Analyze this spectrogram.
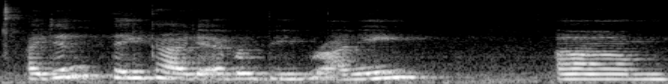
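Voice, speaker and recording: In a room with audible echo and noticeable background noise, a woman speaks with a fairly high pitch. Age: 60s. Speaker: city council candidate. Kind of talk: campaign speech. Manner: hesitant, many fillers.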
